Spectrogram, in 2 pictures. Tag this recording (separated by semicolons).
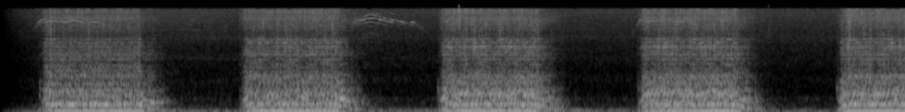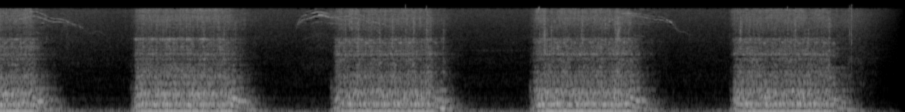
mechanic; Robot; movement; robot-movement; Servo; motion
